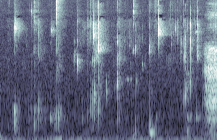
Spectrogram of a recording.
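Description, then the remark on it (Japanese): Wet mouth noises: a quick irregular run of squelchy gulps and swallowing smacks as thick, sticky saliva is gulped down, with small clicks between them, fairly quiet and with no talking. “もっとごくごく飲んでる音聞かせなさい。”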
